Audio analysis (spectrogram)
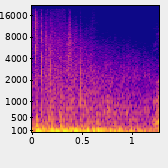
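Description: Confringo blasting spell fired in Hogwarts Legacy, a loud booming burst with rumbling low impacts and crackling, close and dense, ending with a rising whoosh.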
